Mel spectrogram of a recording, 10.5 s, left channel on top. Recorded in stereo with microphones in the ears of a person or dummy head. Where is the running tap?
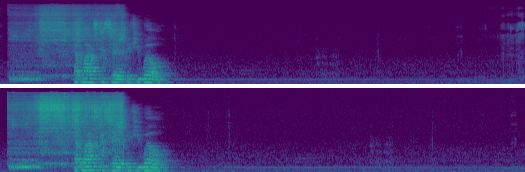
65° right (ahead or behind), 0.5 m.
